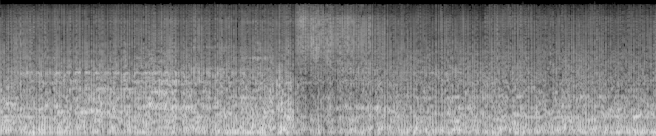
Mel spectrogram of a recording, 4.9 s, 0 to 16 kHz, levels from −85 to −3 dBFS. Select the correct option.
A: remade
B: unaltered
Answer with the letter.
A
